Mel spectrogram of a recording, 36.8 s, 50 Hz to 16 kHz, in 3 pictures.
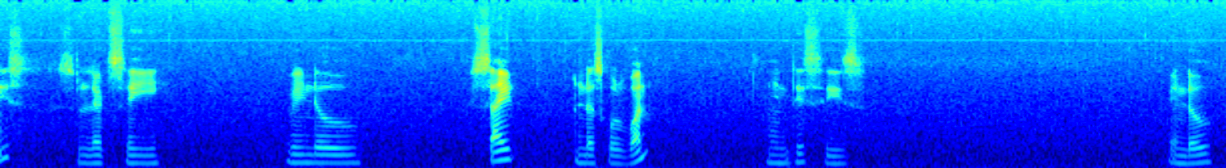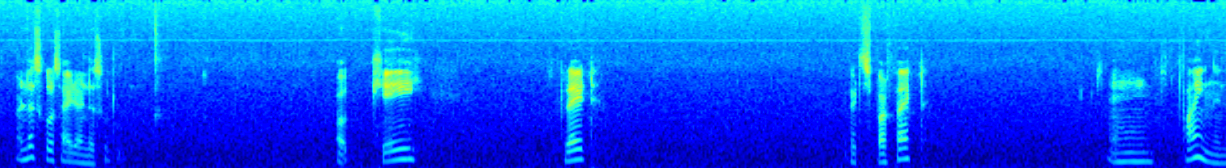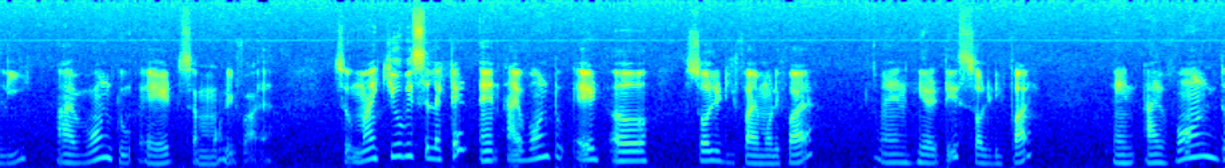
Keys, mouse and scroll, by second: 0.4-2.6 drag, 7.4-8.9 right drag, 8.6 click, 16.1 middle click, 17.6 middle click, 18.2 middle click, 25.1-28.2 middle drag, 28.2-30.2 right drag, 29.7-31.7 drag.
